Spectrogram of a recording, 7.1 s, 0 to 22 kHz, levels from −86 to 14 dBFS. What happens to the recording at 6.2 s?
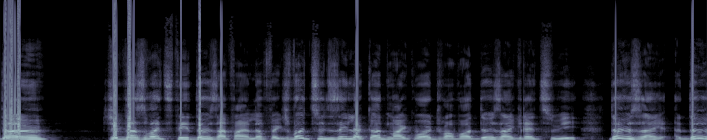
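At 6.16 s, just after "avoir deux ans gratuits", an integer overflow wraps a peak to the opposite sign, giving a sharp crack: a sudden waveform jump to the opposite polarity and a broadband vertical spectrogram stripe.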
